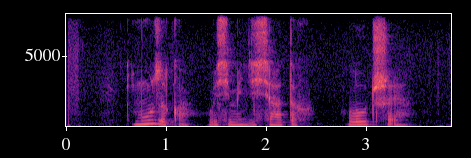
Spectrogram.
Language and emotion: Russian, neutral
